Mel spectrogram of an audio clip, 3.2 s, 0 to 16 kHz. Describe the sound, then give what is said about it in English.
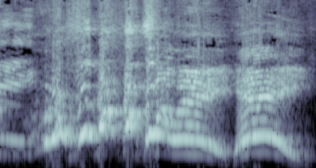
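Dogs, woken by fireworks going off at a baseball stadium up the block, bark and yip in a loud, rapid cluster, then break into drawn-out, high whining howls that rise and fall in pitch. “And the dogs have to put in their 2 cents.”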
